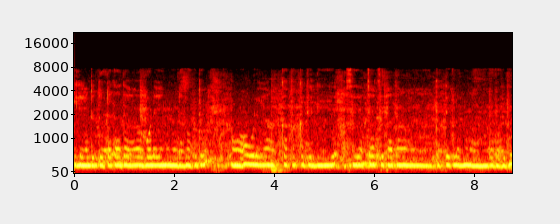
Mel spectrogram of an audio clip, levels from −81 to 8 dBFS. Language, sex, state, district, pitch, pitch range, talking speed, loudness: Kannada, female, Karnataka, Chamarajanagar, 230 Hz, 225-235 Hz, 70 wpm, -12 LUFS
